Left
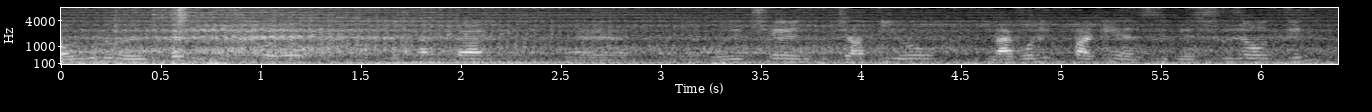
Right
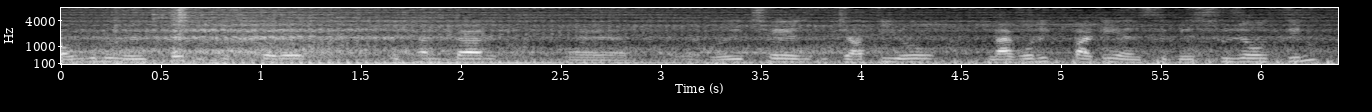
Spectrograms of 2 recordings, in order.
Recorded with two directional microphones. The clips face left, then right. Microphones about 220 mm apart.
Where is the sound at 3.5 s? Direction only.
45° right (ahead or behind).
